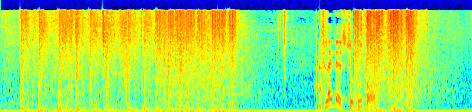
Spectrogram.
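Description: Rapid gunfire cracks in a video game.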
